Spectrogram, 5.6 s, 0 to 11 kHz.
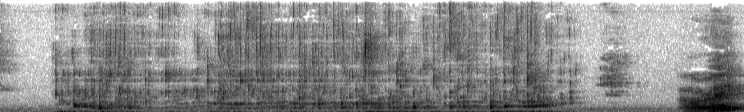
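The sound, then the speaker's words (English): Two ounces of Santa Teresa rum pour steadily into a cocktail shaker for about four seconds, a trickling splash, followed by a brief voice at the end. “1 ounce of simple syrup. Okay. And then 2 ounces of Santa Teresa rum.”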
